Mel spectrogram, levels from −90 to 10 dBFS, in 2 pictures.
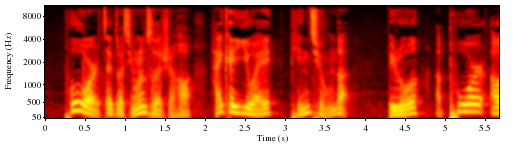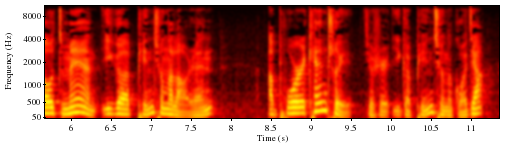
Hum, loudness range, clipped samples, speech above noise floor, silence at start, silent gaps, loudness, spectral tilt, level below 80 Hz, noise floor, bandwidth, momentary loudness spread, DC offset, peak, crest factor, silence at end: none; 4 LU; under 0.1%; 40 dB; 0.25 s; none; -18 LUFS; -5.5 dB/octave; -34 dBFS; -57 dBFS; 11 kHz; 13 LU; under 0.1%; 0 dBFS; 18 dB; 0.2 s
